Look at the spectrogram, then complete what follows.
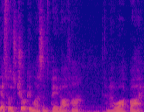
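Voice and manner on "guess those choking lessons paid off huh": plain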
